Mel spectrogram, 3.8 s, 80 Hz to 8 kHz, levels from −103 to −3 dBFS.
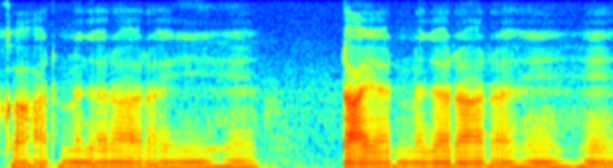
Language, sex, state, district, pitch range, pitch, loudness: Hindi, male, Chhattisgarh, Bilaspur, 95-100 Hz, 95 Hz, -24 LUFS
